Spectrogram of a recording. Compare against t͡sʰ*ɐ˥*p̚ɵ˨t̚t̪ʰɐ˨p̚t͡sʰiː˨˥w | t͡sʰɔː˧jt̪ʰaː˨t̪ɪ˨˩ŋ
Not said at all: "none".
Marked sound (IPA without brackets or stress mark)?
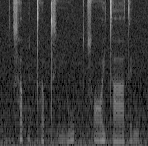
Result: ɐ˥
